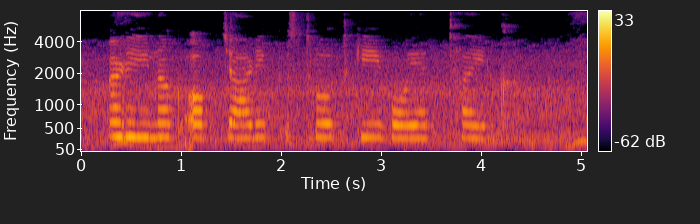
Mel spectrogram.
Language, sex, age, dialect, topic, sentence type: Maithili, female, 18-24, Southern/Standard, banking, question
